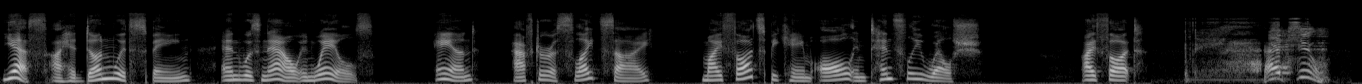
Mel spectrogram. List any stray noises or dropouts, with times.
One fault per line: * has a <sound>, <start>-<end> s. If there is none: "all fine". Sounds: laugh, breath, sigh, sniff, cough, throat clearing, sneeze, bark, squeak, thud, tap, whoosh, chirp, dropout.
* has a sneeze, 11.8-13.3 s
